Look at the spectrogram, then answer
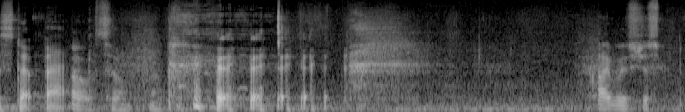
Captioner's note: laughter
